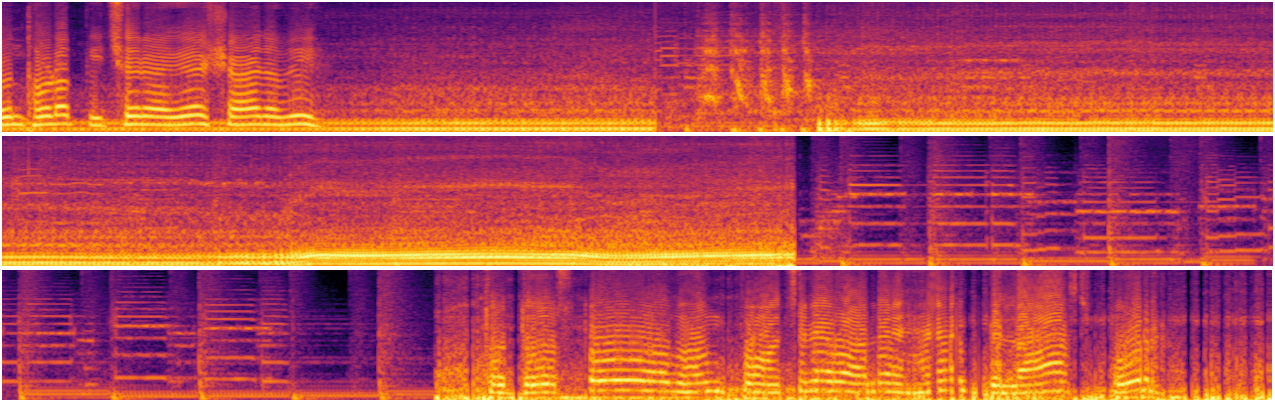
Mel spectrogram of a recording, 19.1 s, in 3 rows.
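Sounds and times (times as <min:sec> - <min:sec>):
motorcycle engine running: 0:00.0 - 0:10.4
guitar music: 0:02.9 - 0:16.2.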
